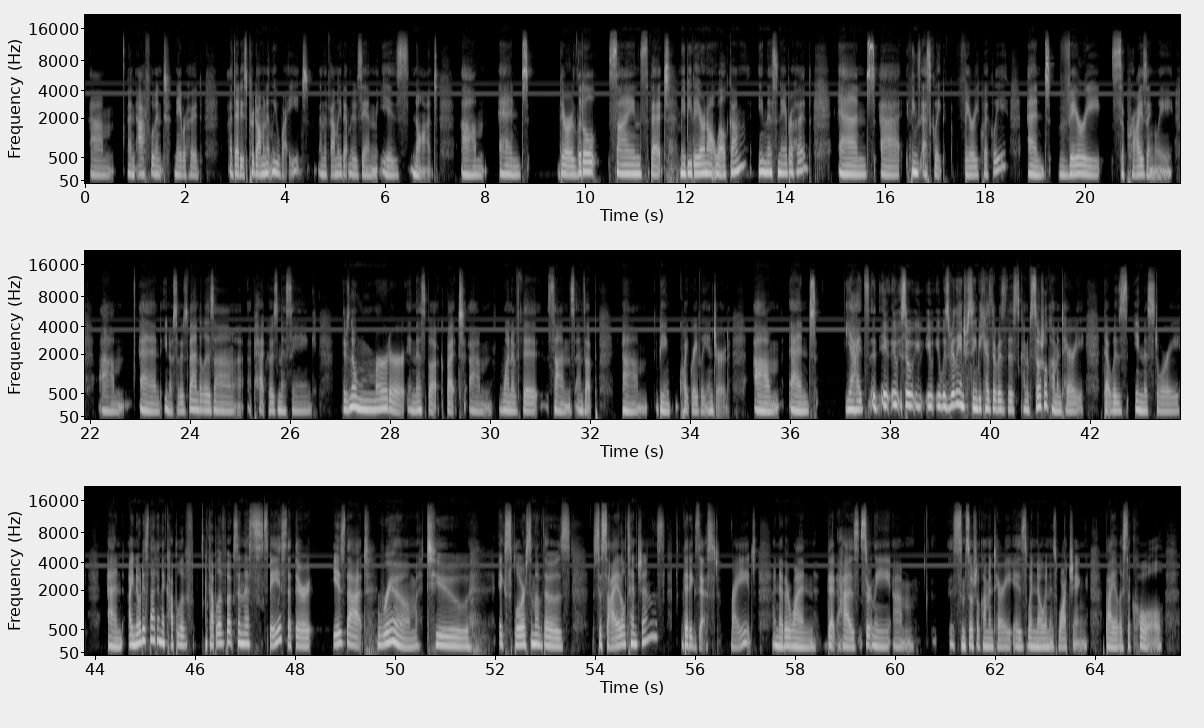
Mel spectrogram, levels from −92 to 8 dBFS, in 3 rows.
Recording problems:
high-pitched whine; faint; throughout; 4 kHz, 30 dB below the speech

